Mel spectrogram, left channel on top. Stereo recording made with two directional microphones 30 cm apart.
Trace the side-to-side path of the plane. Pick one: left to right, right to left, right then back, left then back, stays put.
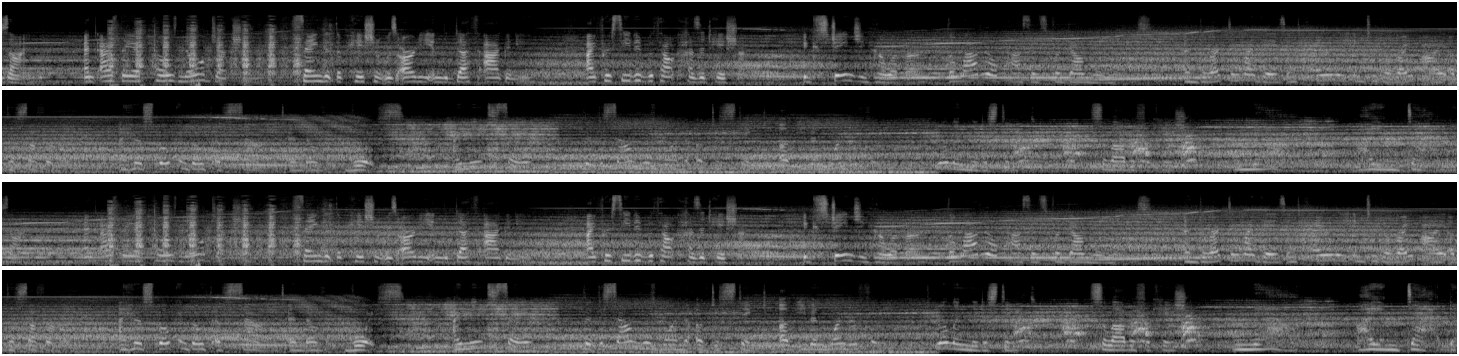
right to left.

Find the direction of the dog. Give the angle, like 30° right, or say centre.
centre.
